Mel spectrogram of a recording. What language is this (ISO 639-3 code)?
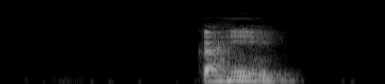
ori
